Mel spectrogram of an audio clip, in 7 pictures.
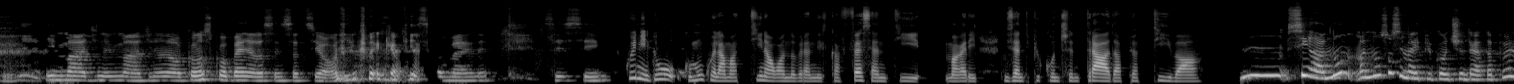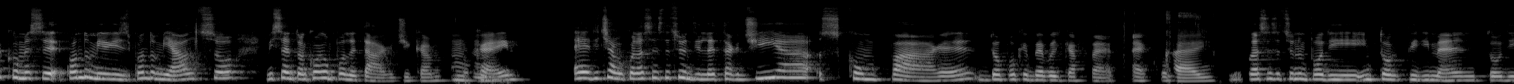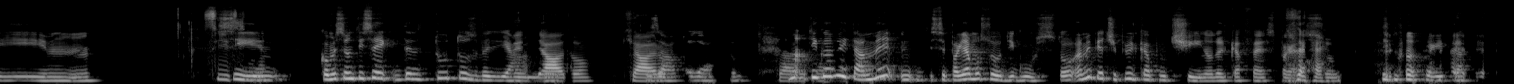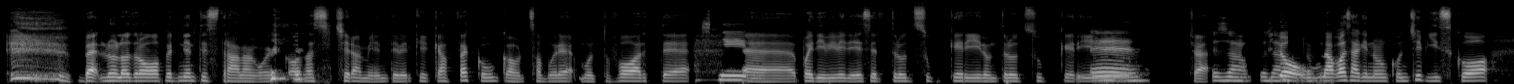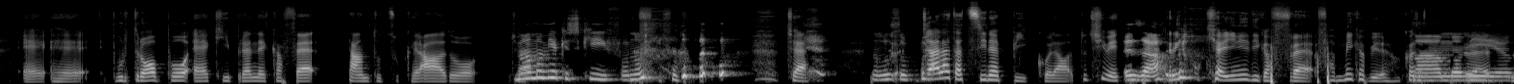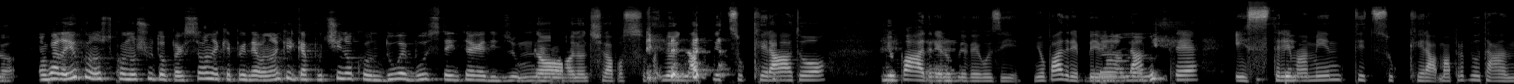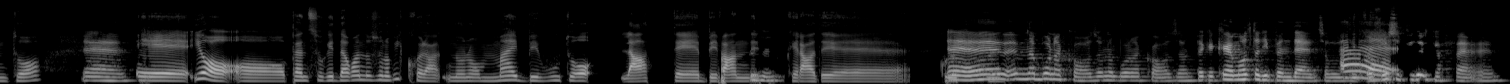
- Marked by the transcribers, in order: chuckle; laughing while speaking: "ca capisco"; other background noise; tapping; "Okay" said as "kay"; tsk; chuckle; laughing while speaking: "Ti dico"; chuckle; chuckle; laughing while speaking: "no"; laugh; laughing while speaking: "soppo"; laughing while speaking: "Esatto"; "guarda" said as "guadda"; laugh; laughing while speaking: "mi"; "zucchero" said as "zucchere"
- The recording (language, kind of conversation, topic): Italian, unstructured, Preferisci il caffè o il tè per iniziare la giornata e perché?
